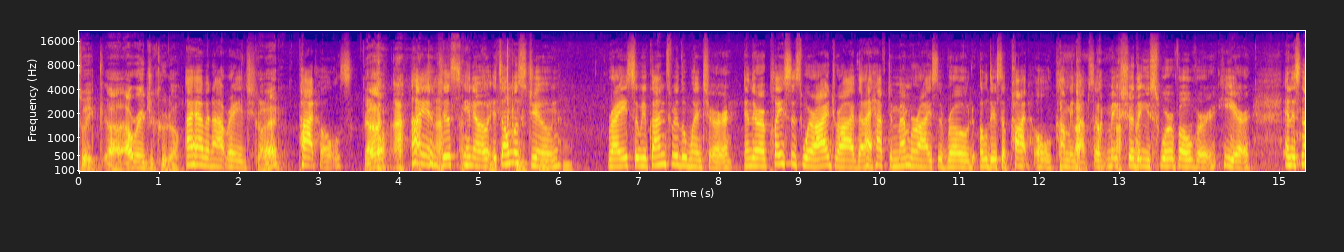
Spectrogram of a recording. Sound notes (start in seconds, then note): 3.6 laughs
